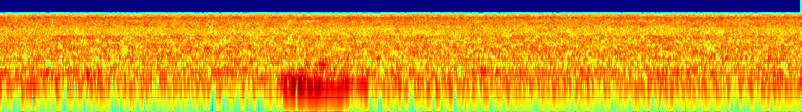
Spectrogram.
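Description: Steady low hiss of room tone with a brief low hum about a second and a half in.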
